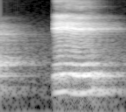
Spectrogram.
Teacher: ई, ये जीभ के अग्र भाग से है और मुंह के संवर्त भाग से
